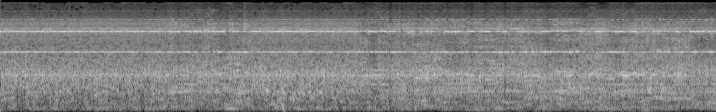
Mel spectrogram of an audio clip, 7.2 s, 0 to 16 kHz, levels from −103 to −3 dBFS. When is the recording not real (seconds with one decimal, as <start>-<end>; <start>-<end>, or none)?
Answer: 1.7-2.5; 3.6-7.2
